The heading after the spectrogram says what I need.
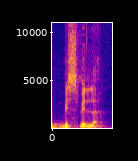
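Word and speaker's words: بسم الله: Asalnya ini ada alifnya di sini dari kata ismun. Begini. Asalnya bismillah. Dibaca nyambung bismillah. Dan cuma di bismillahirrahmanirrahim alifnya hilang.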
